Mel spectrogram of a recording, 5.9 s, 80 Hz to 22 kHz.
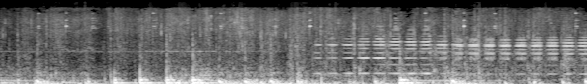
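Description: Rapid rhythmic clip-clop of horse hooves galloping in Red Dead Redemption 2 over a continuous music score, loud and driving throughout, with a deep rumble partway through.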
